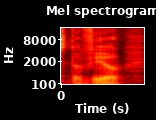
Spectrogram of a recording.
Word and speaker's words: DeVille: That's DeVille. DI is how you say that, just for y'all that be out there that be butchering my name.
